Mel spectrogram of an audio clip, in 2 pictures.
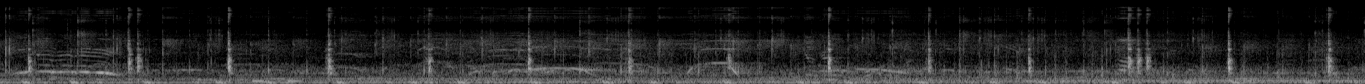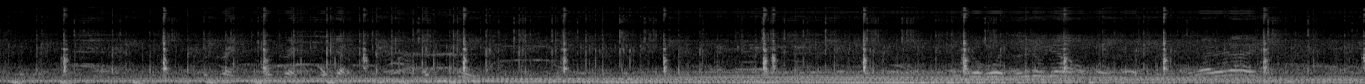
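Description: A woman claps her hands steadily, close by.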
